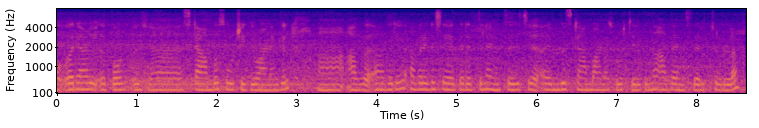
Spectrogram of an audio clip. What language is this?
Malayalam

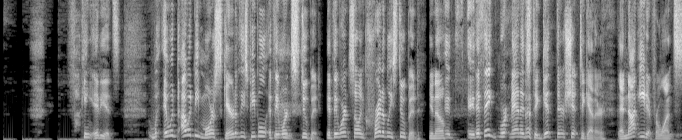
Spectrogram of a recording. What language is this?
English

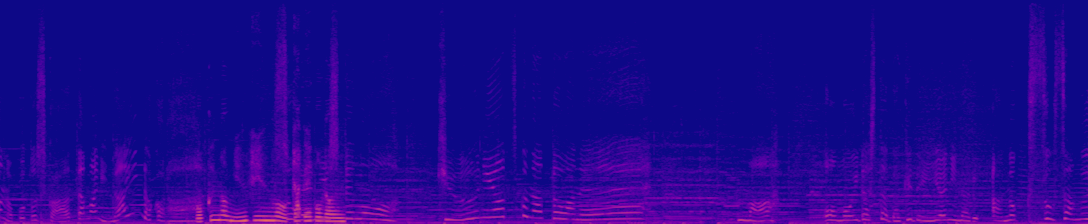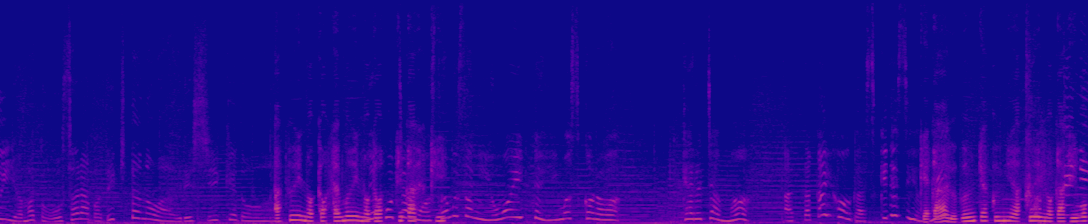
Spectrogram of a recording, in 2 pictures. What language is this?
Japanese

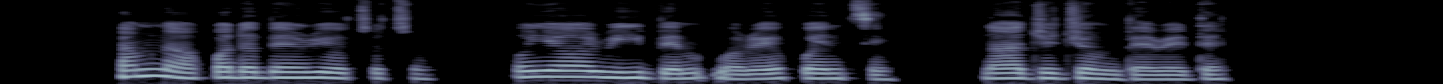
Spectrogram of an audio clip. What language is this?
Igbo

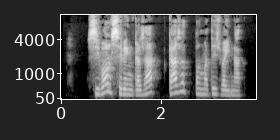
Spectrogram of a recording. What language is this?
Catalan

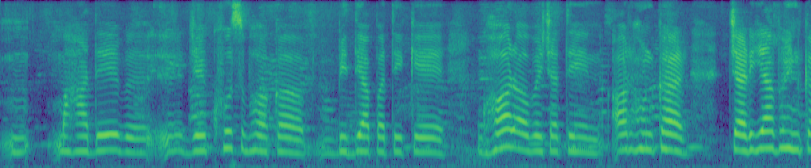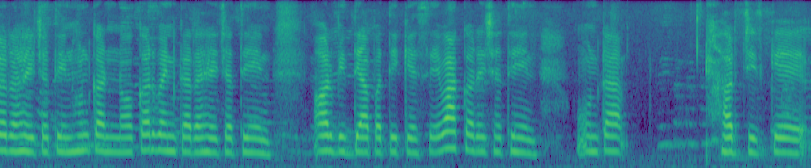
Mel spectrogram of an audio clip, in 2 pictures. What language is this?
Maithili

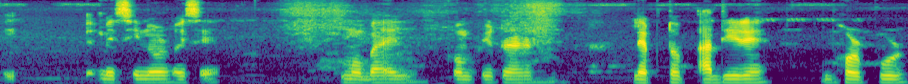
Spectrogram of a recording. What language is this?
Assamese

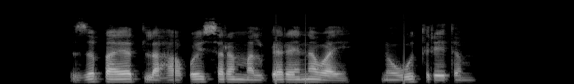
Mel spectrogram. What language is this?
Pashto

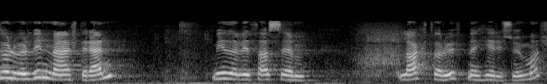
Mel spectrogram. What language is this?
Icelandic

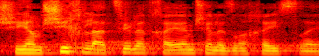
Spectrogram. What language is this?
Hebrew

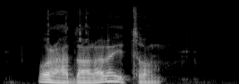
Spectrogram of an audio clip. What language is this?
Kabyle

